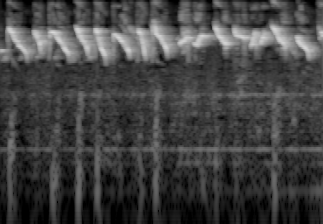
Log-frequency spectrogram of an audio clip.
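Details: Oriental white-eye training song, ombyokan type, for raw young birds: bright, high slurred chirps repeated about two or three per second in a lively, even chatter.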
